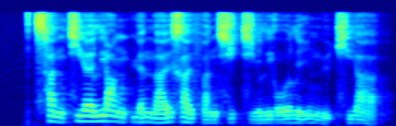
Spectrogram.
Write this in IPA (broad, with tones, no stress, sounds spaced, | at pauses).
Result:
t͡sʰ a˥˩ n t͡ɕ j ɛ˥ l j ɑ˥˩ ŋ p ɥ ɛ˧˥ n̪ a˧˥ ɪ̯ x a˧ ɪ̯ f a˧˥ n ɕ i˥˩ t͡ɕ i˧˥ l j o˧˥ ʊ̯ l i˧˥ m y̰˨˩ t͡ɕʰ j ä˥˩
